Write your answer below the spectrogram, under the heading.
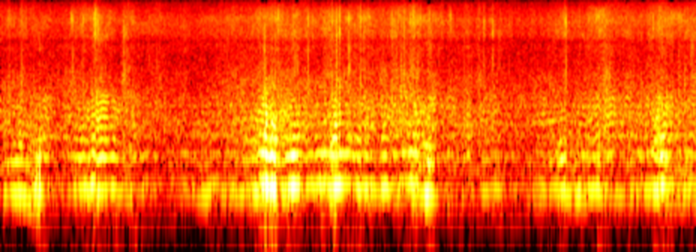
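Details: Inside a honey bee hive, many bees produce a continuous layered drone, a low hum with bright harmonics above, rising in intensity around the middle with short louder buzzes from nearby insects.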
